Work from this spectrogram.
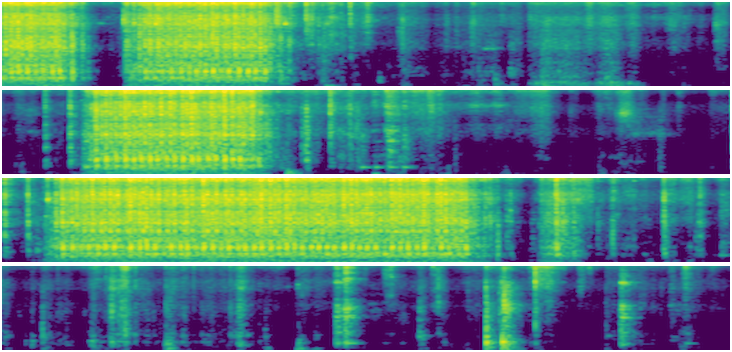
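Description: Sewing machine stitching a V seam on a saree blouse, running in three steady bursts of about two to three seconds each, separated by quiet pauses with light handling noises.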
